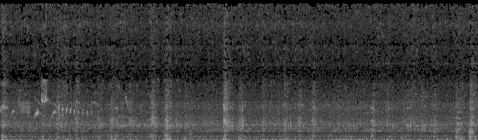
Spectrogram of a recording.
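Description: Passenger train running along the track, heard from inside a coach at an open window: a steady low rumble from the wheels and running gear, with irregular knocks and rattles, the sharpest a little after three seconds, at about four and a half seconds and near the end.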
